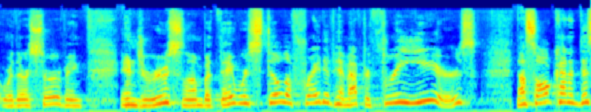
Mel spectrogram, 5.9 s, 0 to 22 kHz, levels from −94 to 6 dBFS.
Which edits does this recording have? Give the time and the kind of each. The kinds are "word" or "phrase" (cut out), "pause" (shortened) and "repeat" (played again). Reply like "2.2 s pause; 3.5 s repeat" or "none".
none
